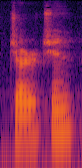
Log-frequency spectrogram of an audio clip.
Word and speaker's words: Gerrchin: I think his YouTube name is pronounced Jurchen, I think. Jurchen.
